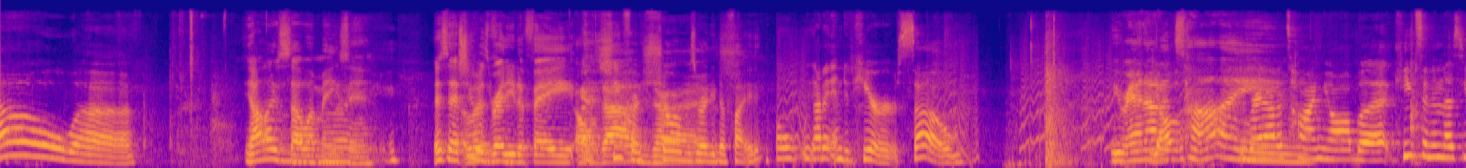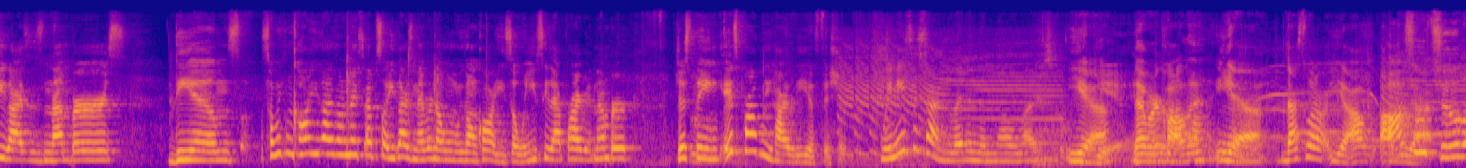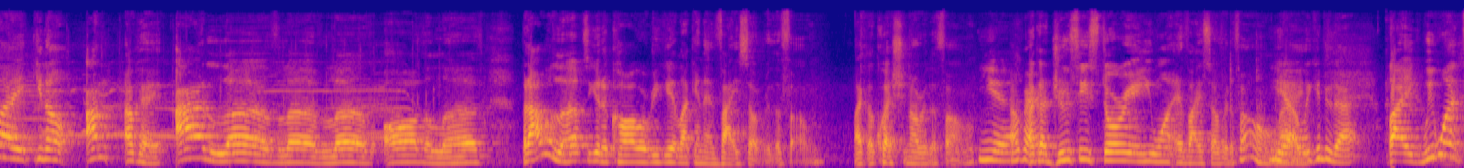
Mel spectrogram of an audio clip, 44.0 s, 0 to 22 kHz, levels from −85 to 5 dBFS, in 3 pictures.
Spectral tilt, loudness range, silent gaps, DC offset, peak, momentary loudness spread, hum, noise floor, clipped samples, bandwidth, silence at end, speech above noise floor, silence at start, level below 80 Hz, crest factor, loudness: -5 dB/octave; 4 LU; none; under 0.1%; 0 dBFS; 10 LU; none; -38 dBFS; under 0.1%; 17 kHz; 0 s; 22 dB; 0 s; -56 dBFS; 16 dB; -16 LUFS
